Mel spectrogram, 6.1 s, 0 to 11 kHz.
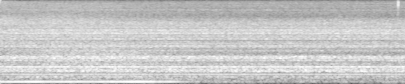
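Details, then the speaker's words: Planar diesel heater in a VW Transporter T6, heard inside the van, temperature set 22, cabin at 13 degrees, battery 12.1 volts: steady low hum and even blower whir with no rattles or surging; heater running normally. "it's uh three minutes past six and that heater is running so this is how loud it is inside the vehicle"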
